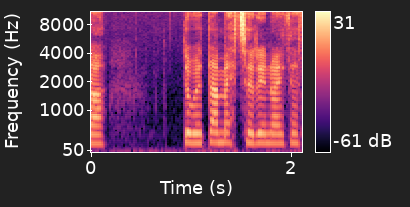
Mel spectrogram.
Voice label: "metr", Welsh

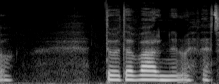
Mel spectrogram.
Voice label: "farn", Welsh

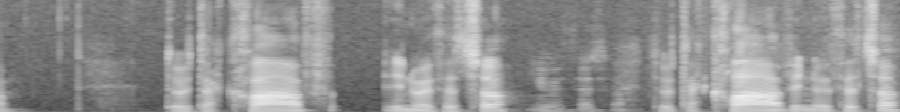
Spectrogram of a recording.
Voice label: "claf", welsh

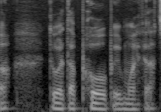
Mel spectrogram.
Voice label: "pob", Welsh

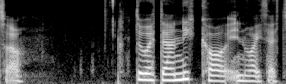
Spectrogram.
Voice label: "nico", Welsh

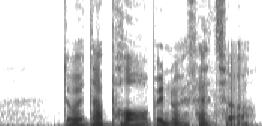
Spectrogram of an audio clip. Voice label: "pob", Welsh

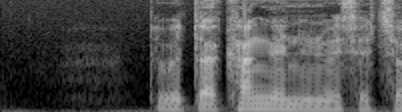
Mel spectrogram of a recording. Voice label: "cangen", Welsh

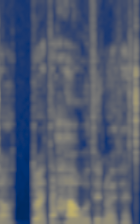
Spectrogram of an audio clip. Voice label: "hawdd", Welsh

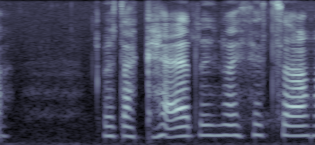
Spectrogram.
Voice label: "ger", Welsh

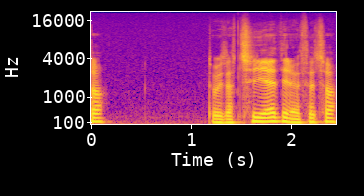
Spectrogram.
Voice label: "tuedd", Welsh

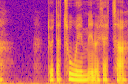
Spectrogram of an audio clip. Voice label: "twym", Welsh

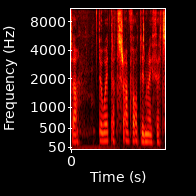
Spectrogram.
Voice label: "trafod", Welsh

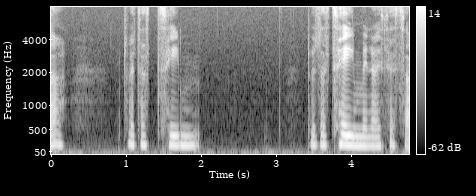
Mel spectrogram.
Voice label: "teim", welsh

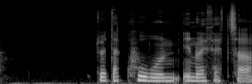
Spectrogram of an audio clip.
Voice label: "cwwn", Welsh

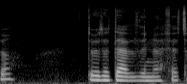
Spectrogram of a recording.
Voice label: "deddf", Welsh

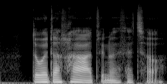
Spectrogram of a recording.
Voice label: "rhad", Welsh

